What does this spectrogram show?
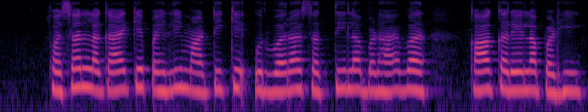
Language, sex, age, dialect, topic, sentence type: Chhattisgarhi, female, 25-30, Western/Budati/Khatahi, agriculture, question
